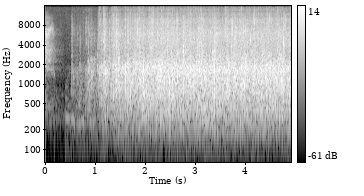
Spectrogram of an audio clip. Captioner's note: applause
